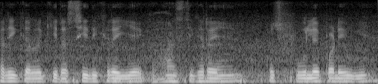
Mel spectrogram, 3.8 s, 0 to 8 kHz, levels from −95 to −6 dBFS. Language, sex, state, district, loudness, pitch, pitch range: Hindi, male, Uttar Pradesh, Jalaun, -28 LUFS, 105 Hz, 105-110 Hz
